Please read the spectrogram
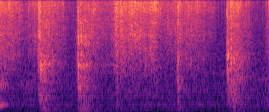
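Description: Plastic bags crinkling as hands press and handle bags of ground meat, about half a dozen short crackles over a steady hiss.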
